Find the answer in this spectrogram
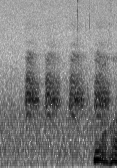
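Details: American crow at an estuary during the breeding season, giving four harsh, evenly spaced caws about half a second apart, with a man speaking over the last one.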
